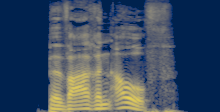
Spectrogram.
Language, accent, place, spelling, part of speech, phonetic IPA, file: German, Germany, Berlin, bewahren auf, verb, [bəˌvaːʁən ˈaʊ̯f], De-bewahren auf.ogg
- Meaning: inflection of aufbewahren: 1. first/third-person plural present 2. first/third-person plural subjunctive I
